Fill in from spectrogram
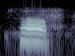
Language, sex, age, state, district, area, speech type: Odia, female, 18-30, Odisha, Subarnapur, urban, conversation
